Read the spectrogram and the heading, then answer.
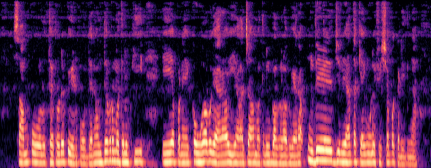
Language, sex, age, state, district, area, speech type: Dogri, male, 30-45, Jammu and Kashmir, Jammu, rural, spontaneous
